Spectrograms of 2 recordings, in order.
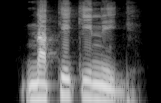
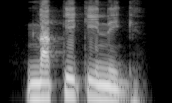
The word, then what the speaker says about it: nakikinig: Word for word it's nakikinig. Si. Laurel. Sa. radyo Nakikinig. Si. Laurel. Sa. radyo Nakikinig. Si. Laurel. Sa. radio. The first word is nakikinig.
